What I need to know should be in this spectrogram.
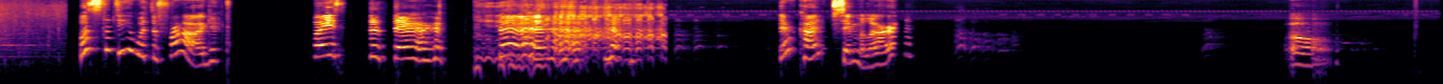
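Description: A young woman talks and laughs with animation, close to a microphone.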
